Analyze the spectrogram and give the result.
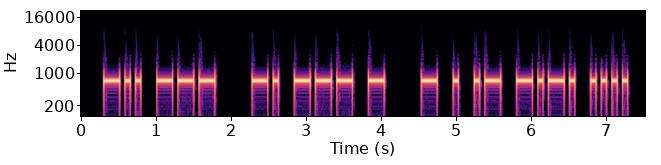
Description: Morse code, heard as a keyed tone, about 17 wpm, 700 Hz. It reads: DO NOT TEACH
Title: Sentences from Top 1000 Words - Review Part 2 - 17wpm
